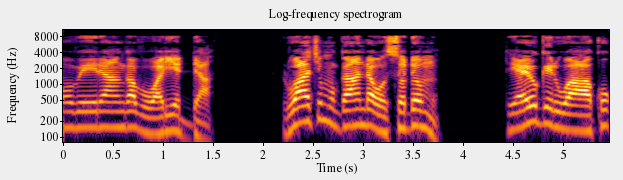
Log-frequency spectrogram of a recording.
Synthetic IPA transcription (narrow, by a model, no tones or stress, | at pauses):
oβeːɾaːŋɡaβowalje̞dːa̰ | lwaːcimuɡaːndawoso̞do̞mu | te̞jajo̞ɡe̞ɾwaːko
